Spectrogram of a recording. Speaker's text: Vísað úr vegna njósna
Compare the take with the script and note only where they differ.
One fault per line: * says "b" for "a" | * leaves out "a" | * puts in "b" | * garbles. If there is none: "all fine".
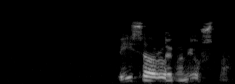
all fine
